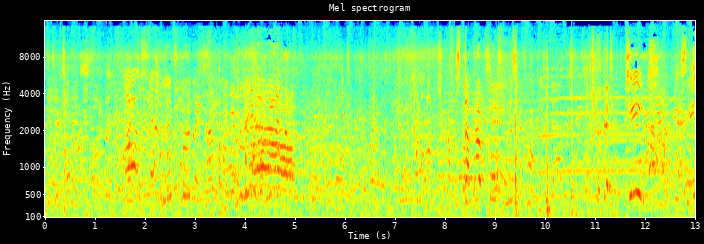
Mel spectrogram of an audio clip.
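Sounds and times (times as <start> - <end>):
children talking and calling out: 0.0 - 13.0
music playing: 0.0 - 13.0.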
